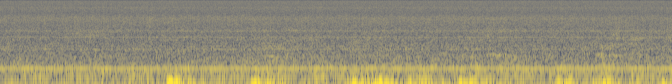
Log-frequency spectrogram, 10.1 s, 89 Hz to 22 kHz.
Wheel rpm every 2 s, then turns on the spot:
0, 0, 0, 0, 0.
none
